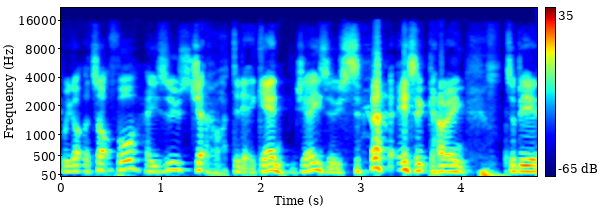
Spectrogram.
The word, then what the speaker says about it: Jesus: Jesus is pronounced the Portuguese way, not Jesus. Jesus in the Spanish way.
